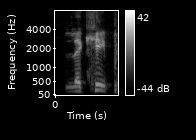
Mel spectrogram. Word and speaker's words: L'Equipe: L'Equipe. L'Equipe. And they're obviously slaughtering these players again. It's French. So you pronounce the QU as you would when you say quiche. Oh, right.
